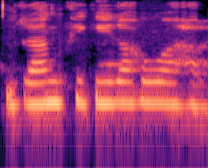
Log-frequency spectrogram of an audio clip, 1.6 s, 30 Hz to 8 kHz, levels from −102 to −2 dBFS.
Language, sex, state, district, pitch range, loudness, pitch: Hindi, female, Bihar, Jahanabad, 255-265 Hz, -22 LUFS, 260 Hz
